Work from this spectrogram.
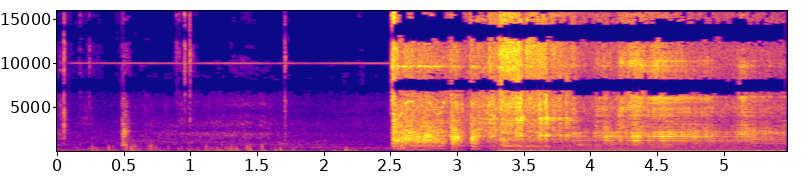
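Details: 2005–08 Pontiac Grand Prix GXP after a power steering pump replacement, fluid refilled: clicking and handling noise, then the engine cranks and catches into a steady, even idle with no pump whine or groan. A normal start.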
